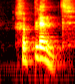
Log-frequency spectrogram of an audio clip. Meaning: past participle of plannen
- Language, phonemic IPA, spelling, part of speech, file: Dutch, /ɣəˈplɛnt/, gepland, verb, Nl-gepland.ogg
